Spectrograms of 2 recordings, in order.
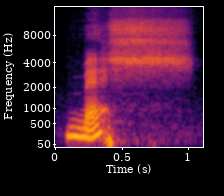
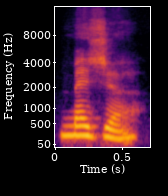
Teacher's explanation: Another pair is sh and j. So sh, voiceless, as in the word mesh. And then j, voiced, as in the word measure.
